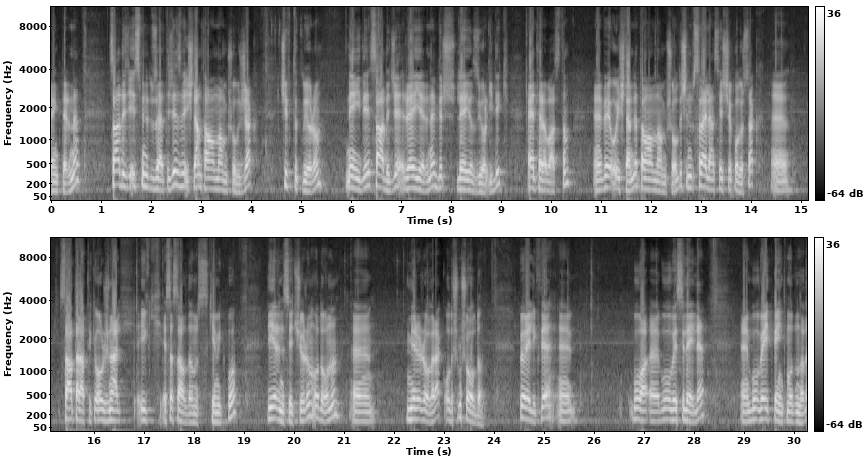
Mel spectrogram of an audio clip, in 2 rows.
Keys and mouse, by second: 2.5-7.1 drag, 7.1 BackSpace, 7.4 BackSpace, 7.9 BackSpace, 12.1 click, 24.7 middle click.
